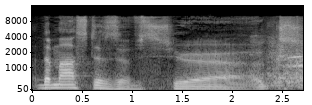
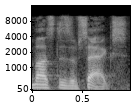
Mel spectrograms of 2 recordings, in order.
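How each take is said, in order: First: It is said slowly and drawn out. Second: It is said at normal speed.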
